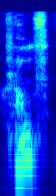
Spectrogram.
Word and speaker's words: Trump: actually agree with Donald Trump. Uh Donald Trump. I I can't say his name. Donald Trump. Trump. Trump. Trump. Yes. Trump. Yes. Yeah. So, the P is a P, not an F.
